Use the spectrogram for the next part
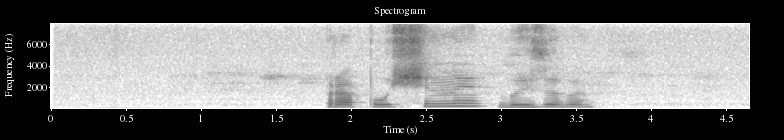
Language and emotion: Russian, neutral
